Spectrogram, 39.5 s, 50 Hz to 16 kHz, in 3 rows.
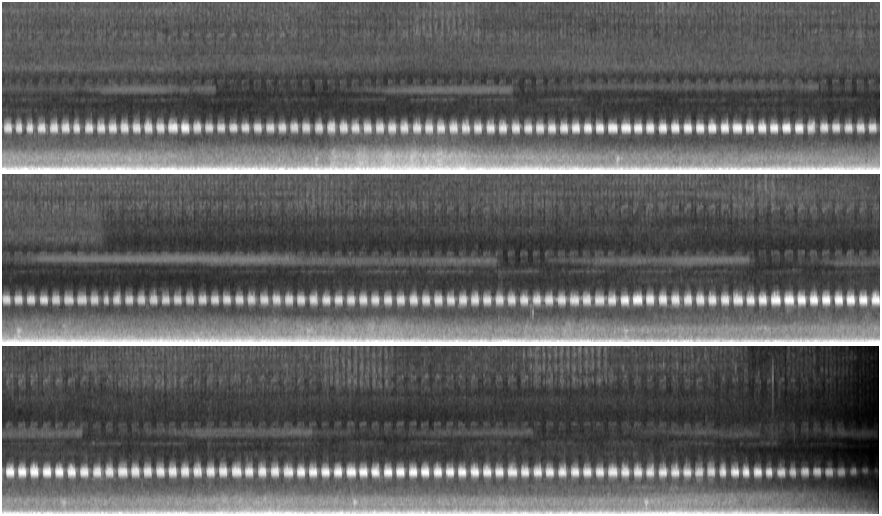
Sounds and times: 0.0s Insects sounds 39.5s
26.2s Traffic Sound 39.5s

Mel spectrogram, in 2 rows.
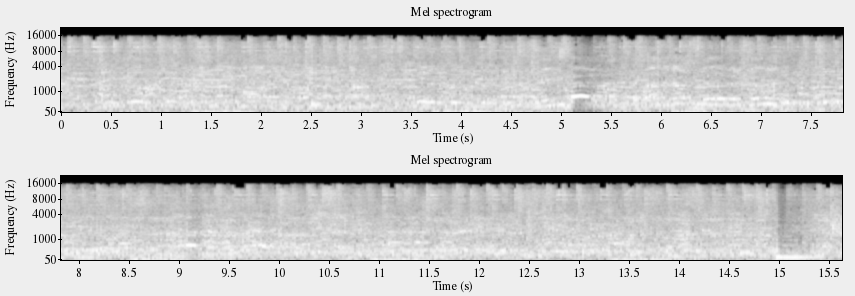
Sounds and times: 0.0s crowds 15.6s

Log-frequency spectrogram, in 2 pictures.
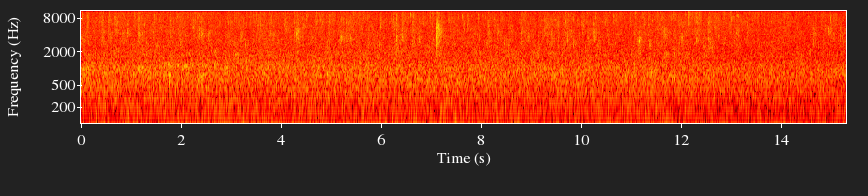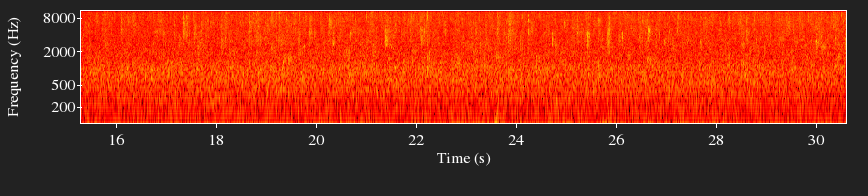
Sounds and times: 0.0s rain 30.6s

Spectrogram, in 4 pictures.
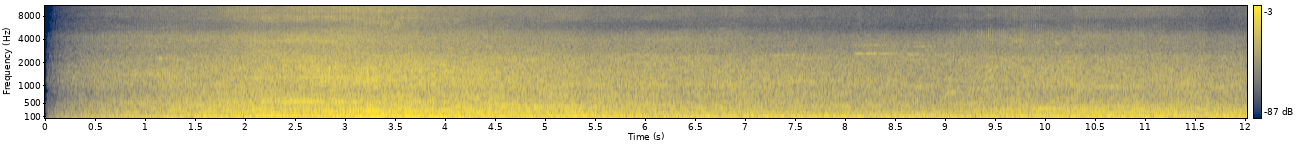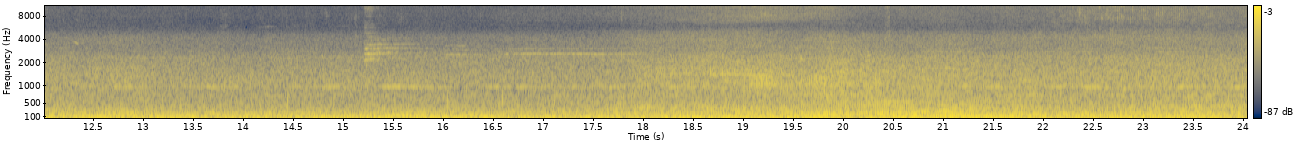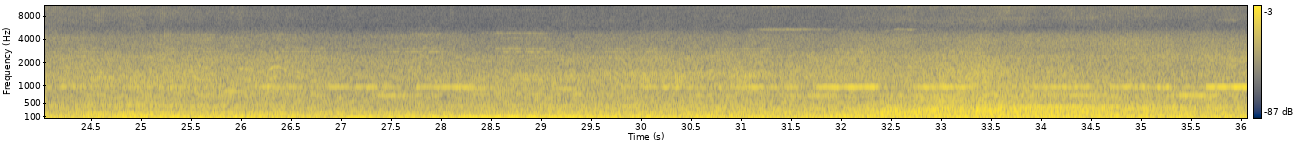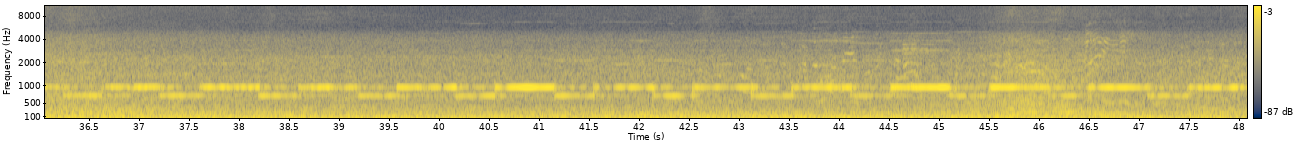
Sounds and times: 0.1s Traffic Sound 48.0s
23.7s Ambulance sound 48.0s

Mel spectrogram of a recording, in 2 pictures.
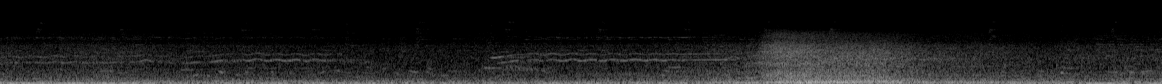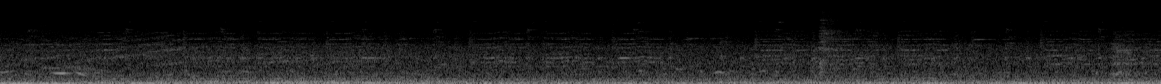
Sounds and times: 0.0s Birds singing 18.6s
6.6s construction site noise 16.3s

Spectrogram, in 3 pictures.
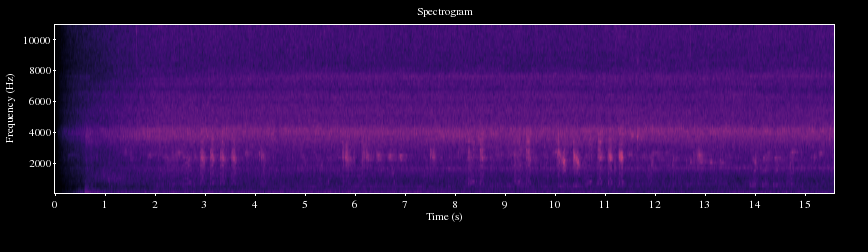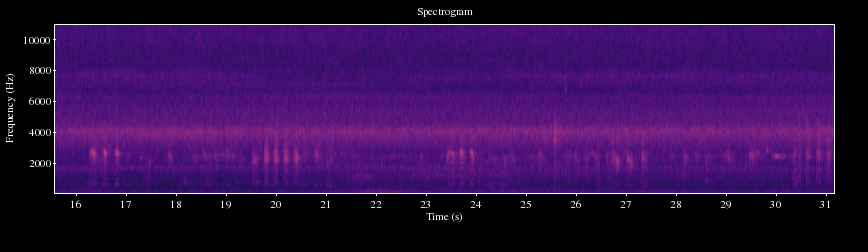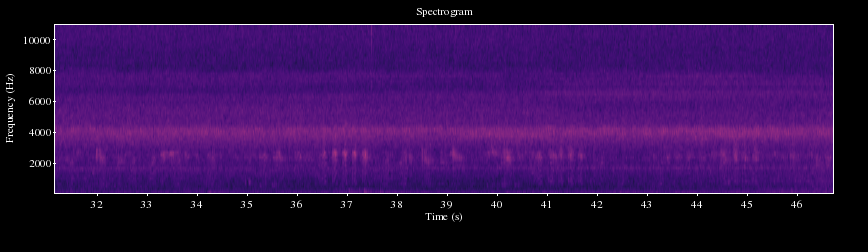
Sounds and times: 1.1s Frog sounds 46.7s

